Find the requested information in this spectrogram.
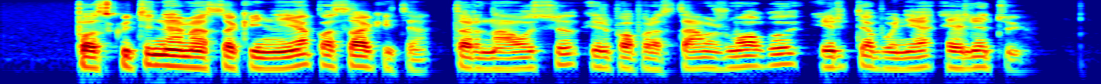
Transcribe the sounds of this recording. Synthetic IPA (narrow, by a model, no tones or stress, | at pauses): pɐskʊt̪ʲɪnʲɛmʲɛsɐkʲɪnʲɪjɛpɐsɑːkʲiːt̪ʲɛt̪ɐɾnɐˑʊsʲʊɪɾpɐpɾɐst̪ɐmʒmoːɡʊɪɾt̪ʲɛbʊnʲɛʔɛlʲɪt̪ʊj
